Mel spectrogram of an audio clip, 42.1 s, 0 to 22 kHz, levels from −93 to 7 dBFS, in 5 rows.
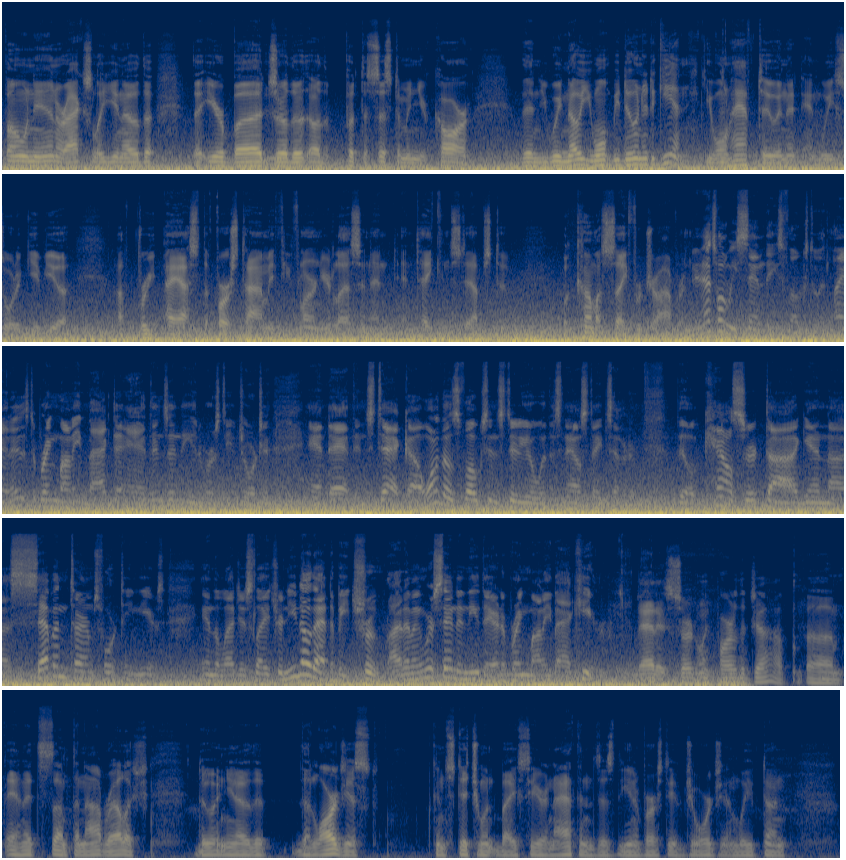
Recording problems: low rumble; loud; until 33 s; 5 dB below the speech

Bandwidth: 14.5 kHz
